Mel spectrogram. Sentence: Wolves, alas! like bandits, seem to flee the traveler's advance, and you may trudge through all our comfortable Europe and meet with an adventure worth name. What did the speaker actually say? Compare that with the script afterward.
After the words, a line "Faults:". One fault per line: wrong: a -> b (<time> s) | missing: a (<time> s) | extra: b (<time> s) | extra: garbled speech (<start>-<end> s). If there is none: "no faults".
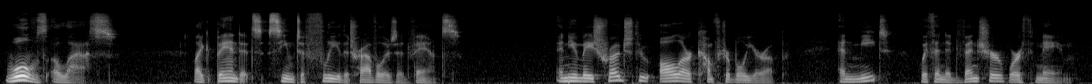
Wolves, alas! like bandits, seem to flee the traveler's advance, and you may trudge through all our comfortable Europe and meet with an adventure worth name.
Faults:
no faults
